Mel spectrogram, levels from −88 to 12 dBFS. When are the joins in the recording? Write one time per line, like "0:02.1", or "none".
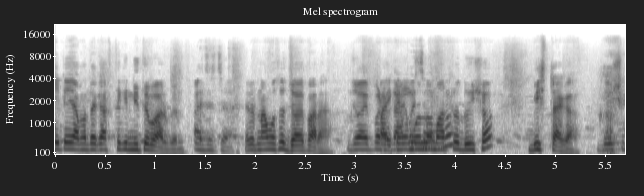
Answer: none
